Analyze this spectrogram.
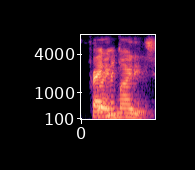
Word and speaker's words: Phragmites: And then how do you permanently remove, you've said this like five times and I keep forgetting how to say it, the Phragmites? Phragmites, yeah.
